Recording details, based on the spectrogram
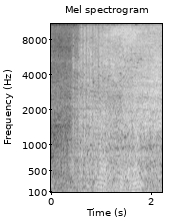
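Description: A Kärcher SC 5 EasyFix steam cleaner switched to full power hisses loudly and steadily, the broadband rush of steam swelling within the first half-second and then holding close and constant with no talking.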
